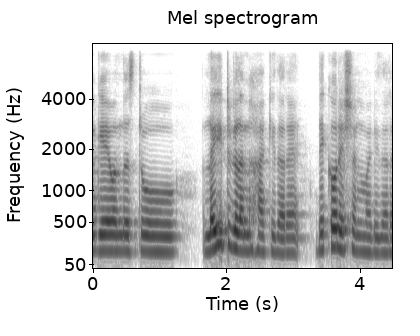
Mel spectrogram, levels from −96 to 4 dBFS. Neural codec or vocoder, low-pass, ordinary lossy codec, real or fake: autoencoder, 48 kHz, 32 numbers a frame, DAC-VAE, trained on Japanese speech; 7.2 kHz; Opus, 64 kbps; fake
